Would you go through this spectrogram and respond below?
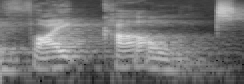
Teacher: A gente não pronuncia o S dessa palavra também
